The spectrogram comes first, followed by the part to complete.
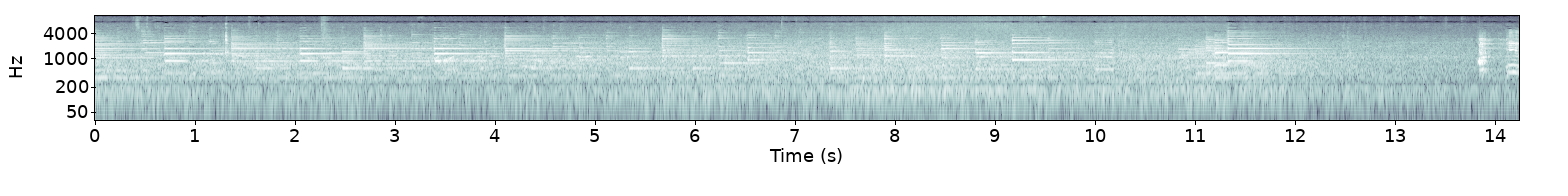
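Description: Solo acoustic guitar playing an instrumental closing passage of picked single notes and arpeggios, ending about eleven seconds in on a final strummed chord that rings and fades away.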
